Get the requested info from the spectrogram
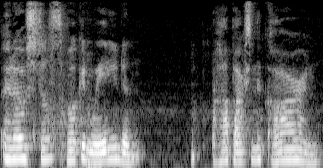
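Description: A man's voice: medium pitch, steady tone, a little slow, mellow, a little hiss or hum. A man in his thirties talking on his own in a rambling solo monologue, with lots of fillers, restarts and casual swearing. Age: 30s. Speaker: podcast host.

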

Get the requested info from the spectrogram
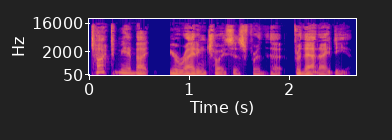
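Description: A man's voice: mid-range voice, very animated, quick pace, fairly bright tone, slightly rough, dry recording, clean studio sound. A man interviewing a guest on a podcast in a conversational style.

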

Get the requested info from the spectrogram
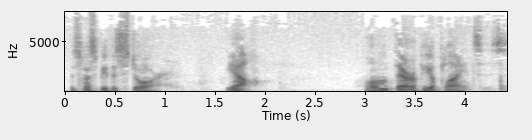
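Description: Jittery, husky, tormented man. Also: medium pitch. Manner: agitated, halting, insistent. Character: jittery, tormented man gripped by an urge to kill. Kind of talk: 1950s radio drama acting. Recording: muffled 1950s radio drama recording.

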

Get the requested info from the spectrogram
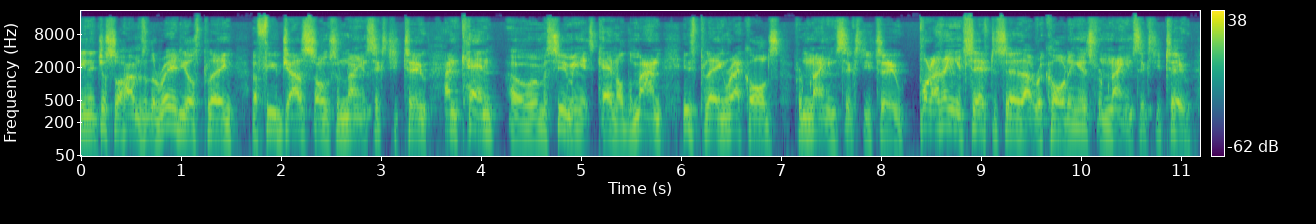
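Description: A man presents an informal investigation as host, puzzling things out aloud. His voice is slightly husky and moves about in pitch in a lively way. He questions himself and circles back over points to stress them. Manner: musing, self-questioning, repeats points for emphasis. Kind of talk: informal spoken investigation, thinking aloud to listeners.

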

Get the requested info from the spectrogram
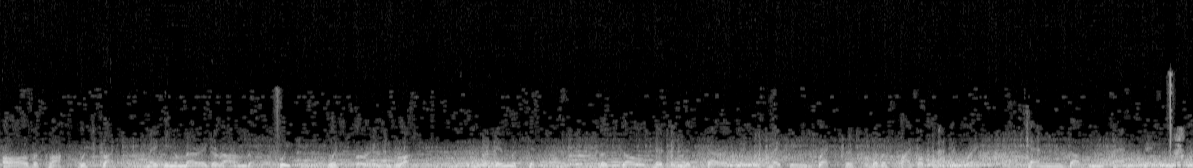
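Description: A man acting as an ominous storyteller in a 1950s science-fiction radio drama, with theatrical, deliberate phrasing. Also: mid-range voice. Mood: urgent, grave. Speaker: narrator. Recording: tinny 1950s radio, music behind.

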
